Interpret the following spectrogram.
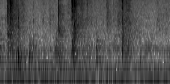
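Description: Several sharp clicks and light knocks as a rugged tactical computer module and its sealed circular military connectors are unplugged by hand and lifted off their mount on a plate carrier vest.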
